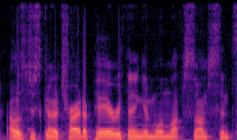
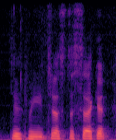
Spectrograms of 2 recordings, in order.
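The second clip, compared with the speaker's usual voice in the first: ordinary talk, nothing marked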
